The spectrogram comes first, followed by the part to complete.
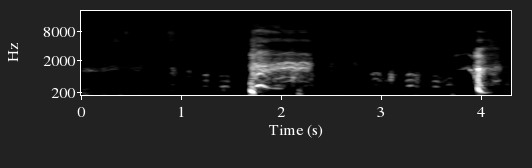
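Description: A person's loud, high-pitched, wavering cry about two seconds in, then short breathy laughing gasps and another rising cry near the end. This is someone laughing and catching his breath after being winded by a fall on his back.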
